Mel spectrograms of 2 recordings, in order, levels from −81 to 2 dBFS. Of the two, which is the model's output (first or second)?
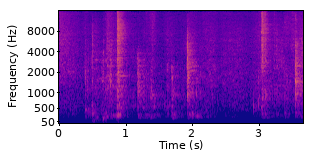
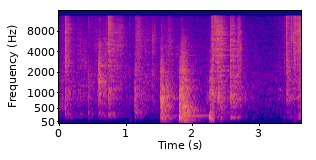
first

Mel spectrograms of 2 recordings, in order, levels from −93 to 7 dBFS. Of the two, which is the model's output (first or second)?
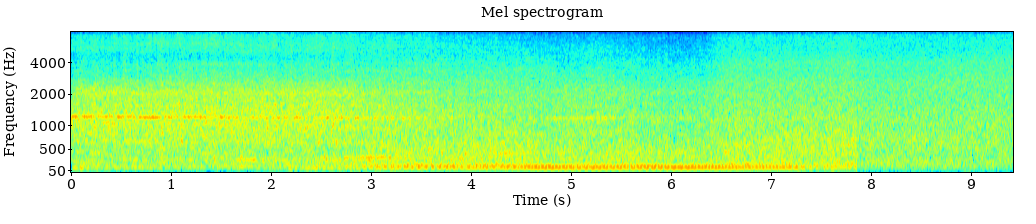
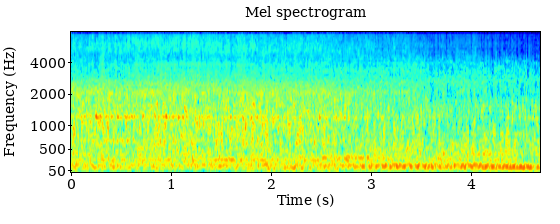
second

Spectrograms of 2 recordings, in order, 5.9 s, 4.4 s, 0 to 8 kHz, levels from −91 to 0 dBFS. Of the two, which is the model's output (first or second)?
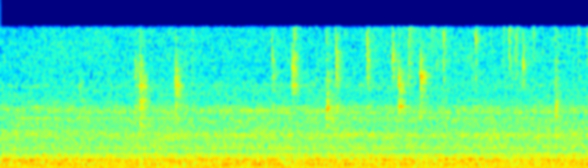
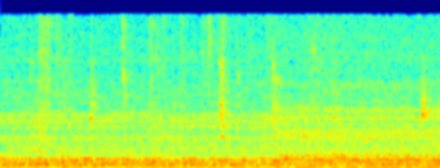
second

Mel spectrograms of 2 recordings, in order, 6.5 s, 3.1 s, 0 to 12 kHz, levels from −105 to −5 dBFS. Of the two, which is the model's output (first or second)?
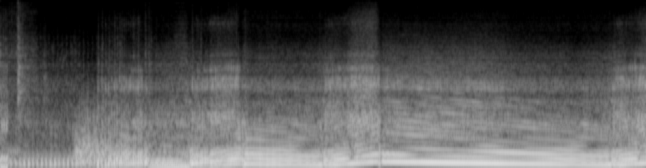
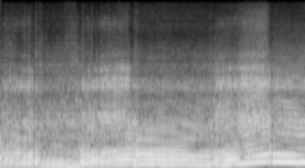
second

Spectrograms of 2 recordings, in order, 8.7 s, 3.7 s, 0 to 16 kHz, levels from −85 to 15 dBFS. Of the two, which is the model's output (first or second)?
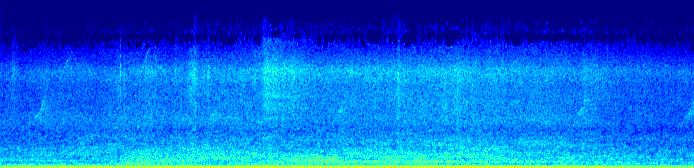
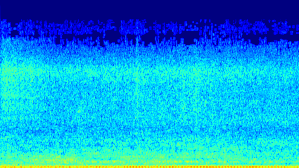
first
